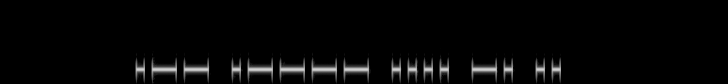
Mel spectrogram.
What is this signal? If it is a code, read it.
Morse code, heard as a keyed tone, about 15 wpm, 700 Hz. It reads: W1HNI
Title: USA Call Signs - 5 Characters - Repeated 2x - 15wpm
